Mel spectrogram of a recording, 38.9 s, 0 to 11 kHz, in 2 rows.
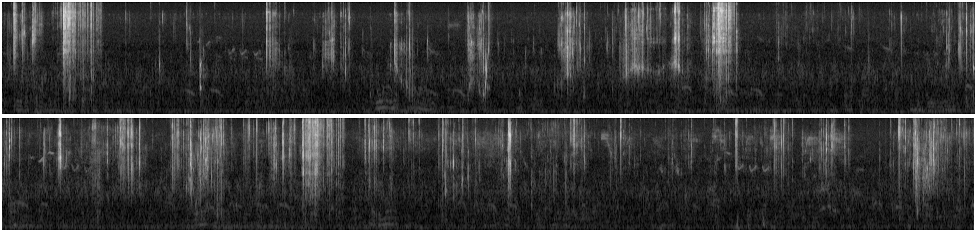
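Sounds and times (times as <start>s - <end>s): wet gravel crunching and scraping: 0.2s - 2.0s, 12.2s - 14.7s, 18.5s - 36.5s, 37.1s - 38.9s.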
